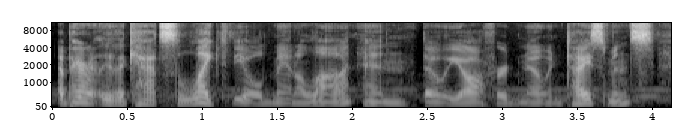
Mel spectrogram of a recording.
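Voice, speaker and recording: A streamer reading a novel aloud live, trading exasperated retorts with chat between passages and dropping lower and slower for the narration. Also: big pitch swings, soft background music. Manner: argues back at chat in exasperated bursts.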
